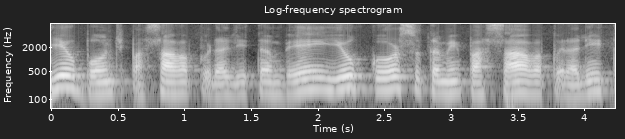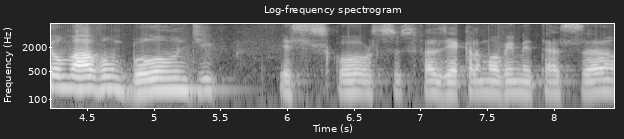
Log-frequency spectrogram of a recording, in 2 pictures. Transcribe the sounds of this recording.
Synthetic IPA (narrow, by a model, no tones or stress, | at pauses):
ɪʊbõd͡ʒɪpa̰savɐpoɾalit̪ɐ̃mbẽj̃ɪʊkoɾsʊt̪ɐ̃mbẽj̃pasavɐpoɾalit̪omavɐũbõd͡ʒɪ | esɪ̥skoɾsʊsfaziɐakɛlɐmovimẽnt̪asɐ̃w̃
